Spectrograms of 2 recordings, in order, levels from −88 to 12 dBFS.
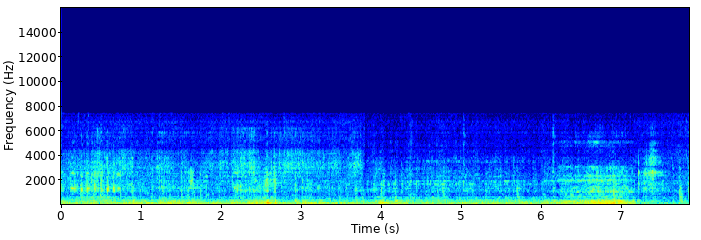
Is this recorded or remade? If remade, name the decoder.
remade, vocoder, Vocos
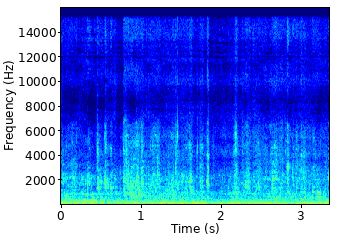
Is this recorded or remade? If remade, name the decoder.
remade, codec, DAC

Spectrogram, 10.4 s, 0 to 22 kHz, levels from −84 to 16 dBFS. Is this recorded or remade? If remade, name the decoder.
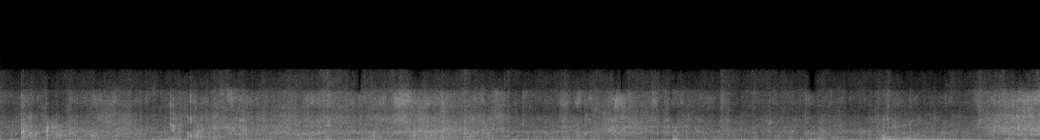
remade, codec, HILCodec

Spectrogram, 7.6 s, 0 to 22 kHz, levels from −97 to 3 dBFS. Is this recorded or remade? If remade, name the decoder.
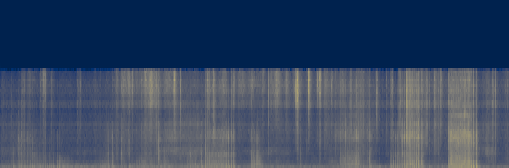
remade, autoencoder, DAC-VAE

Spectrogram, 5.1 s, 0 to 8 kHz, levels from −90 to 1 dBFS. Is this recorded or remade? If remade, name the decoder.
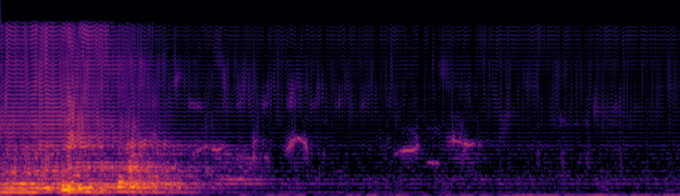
remade, vocoder, BigVGAN v2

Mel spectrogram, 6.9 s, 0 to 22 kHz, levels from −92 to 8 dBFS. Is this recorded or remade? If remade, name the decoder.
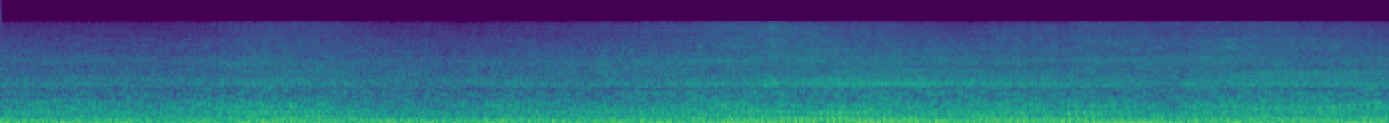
recorded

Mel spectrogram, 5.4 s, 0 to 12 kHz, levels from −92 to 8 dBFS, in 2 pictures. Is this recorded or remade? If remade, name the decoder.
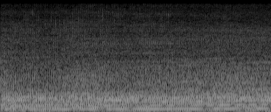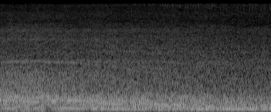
recorded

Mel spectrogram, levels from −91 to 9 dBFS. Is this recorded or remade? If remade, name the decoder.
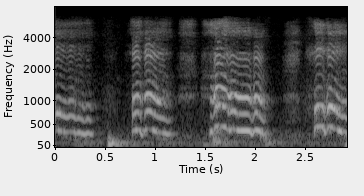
recorded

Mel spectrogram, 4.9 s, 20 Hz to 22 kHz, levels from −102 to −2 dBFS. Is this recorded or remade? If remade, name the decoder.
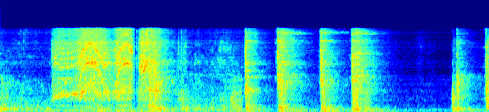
remade, vocoder, HiFi-GAN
